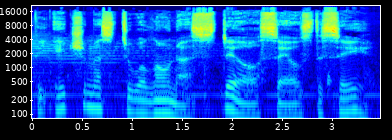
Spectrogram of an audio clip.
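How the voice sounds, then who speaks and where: A young man narrates a spooky tale. His deep voice moves slowly and deliberately, hushed and full of suspense. Clear music runs underneath. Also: lively intonation. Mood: eerie. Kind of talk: dramatic scary-story narration.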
